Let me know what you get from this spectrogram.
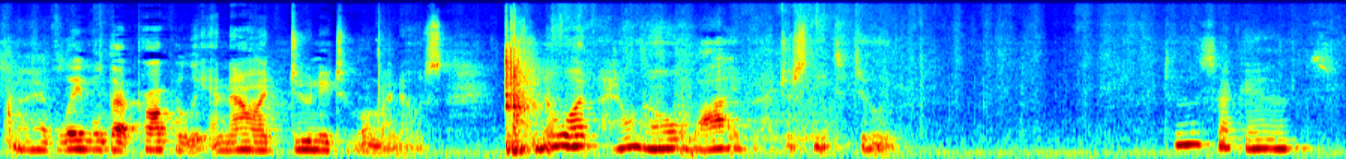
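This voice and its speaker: A slightly low-voiced woman from New York in her thirties talks casually to fans while signing autographs. She is chatty and upbeat, trailing into quiet murmurs as she writes. She speaks into a webcam mic indoors at home. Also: normal speed, noisy background. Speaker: actor signing autographs on a livestream.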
